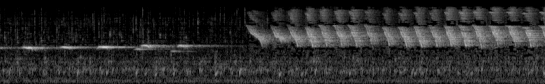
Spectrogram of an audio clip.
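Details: White-rumped shama in morning song: a thin steady whistle, then a fast run of bright, sweeping notes repeated several times a second, over a continuous hiss.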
